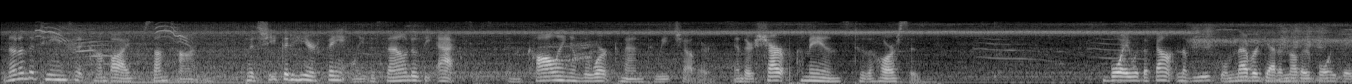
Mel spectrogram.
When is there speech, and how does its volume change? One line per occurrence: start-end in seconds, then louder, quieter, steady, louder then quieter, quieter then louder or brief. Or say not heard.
0.0-9.4 steady
11.0-13.4 brief.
